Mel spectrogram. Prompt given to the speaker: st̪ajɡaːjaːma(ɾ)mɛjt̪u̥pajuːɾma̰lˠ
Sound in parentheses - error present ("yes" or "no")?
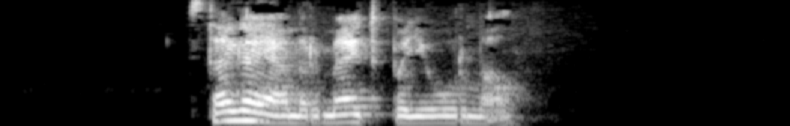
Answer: no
